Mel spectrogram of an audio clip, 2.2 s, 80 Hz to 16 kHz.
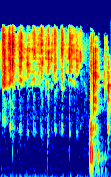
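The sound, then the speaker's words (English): Dice rolled in a tabletop role-playing game rattle in a quick, steady shake for nearly two seconds, then a louder clatter and one more short clack as they settle. No one speaks. “Okay, so I got a -1 on the dice.”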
